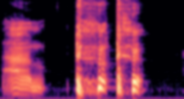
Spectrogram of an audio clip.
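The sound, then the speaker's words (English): A person coughs a few times in two short, sharp bursts, each with a double hack, after a brief rough vocal sound. The coughing is loud and close, with silence between the bursts. “I hope that there wasn't too much coughing”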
